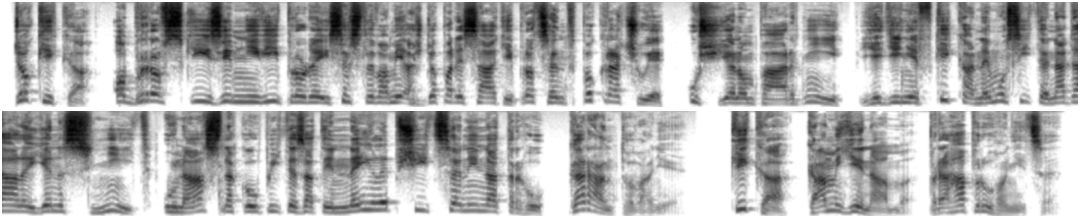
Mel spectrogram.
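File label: Male Czech commercial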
